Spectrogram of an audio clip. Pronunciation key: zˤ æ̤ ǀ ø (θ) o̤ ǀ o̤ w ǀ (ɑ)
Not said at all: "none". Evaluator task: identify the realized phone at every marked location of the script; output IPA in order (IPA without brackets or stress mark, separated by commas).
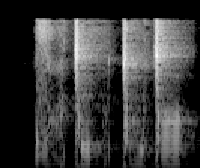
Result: θ, ɑ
